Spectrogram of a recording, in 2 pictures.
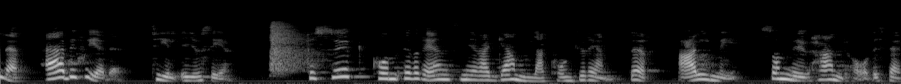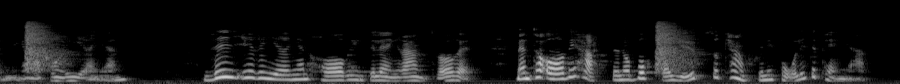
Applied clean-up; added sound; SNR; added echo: classical method log-MMSE.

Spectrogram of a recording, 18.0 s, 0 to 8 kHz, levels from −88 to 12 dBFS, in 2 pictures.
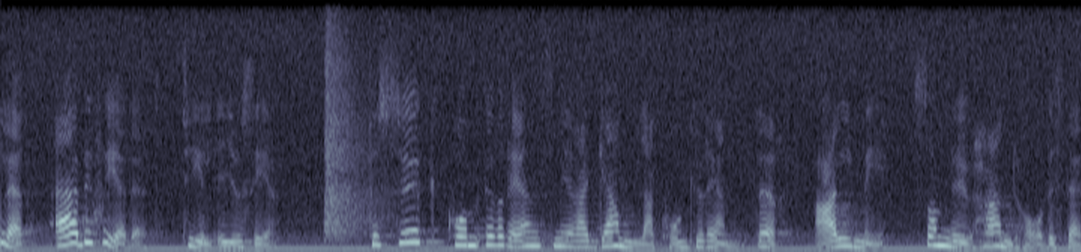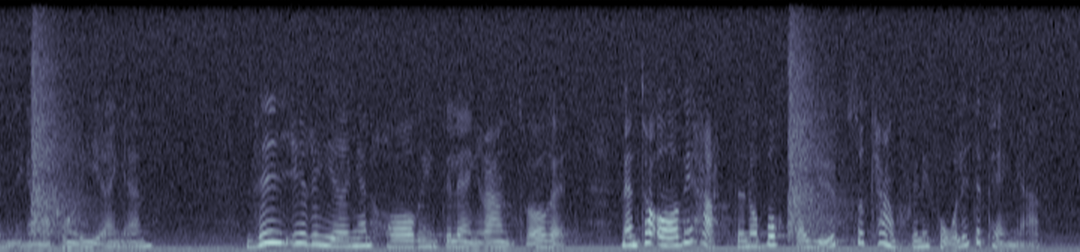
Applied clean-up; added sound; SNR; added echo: none; Clapping; 15 dB; none.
